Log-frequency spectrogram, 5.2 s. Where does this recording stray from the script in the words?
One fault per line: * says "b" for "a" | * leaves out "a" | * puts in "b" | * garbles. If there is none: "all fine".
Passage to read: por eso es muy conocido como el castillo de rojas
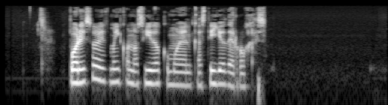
all fine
